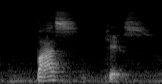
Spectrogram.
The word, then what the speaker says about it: Vasquez: yeah okay always okay the V as I've already said gives you a B sound okay for example my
